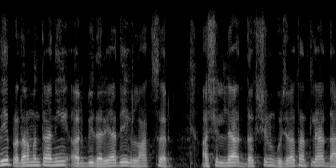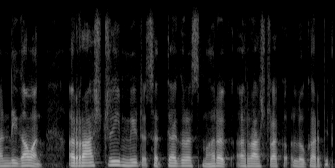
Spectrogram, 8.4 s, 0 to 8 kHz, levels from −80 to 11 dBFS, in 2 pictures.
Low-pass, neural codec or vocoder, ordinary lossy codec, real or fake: 7.2 kHz; codec, 16 kHz, 16 kbps, FreqCodec, larger model; Opus, 24 kbps; fake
